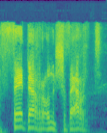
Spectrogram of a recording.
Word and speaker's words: Feder und Schwert: Mas para parecer alemão tem que falar Feder und Schwert.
